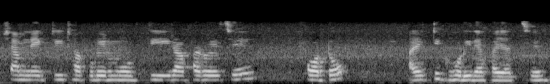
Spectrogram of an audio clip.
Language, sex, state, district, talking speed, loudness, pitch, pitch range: Bengali, female, West Bengal, Purulia, 120 wpm, -16 LUFS, 205 Hz, 200-220 Hz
